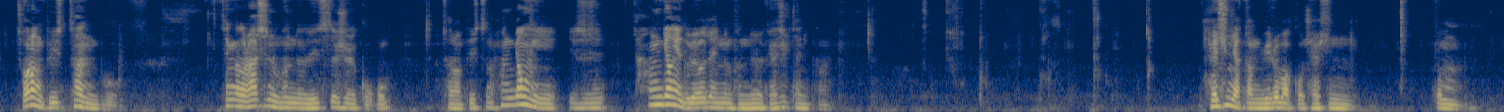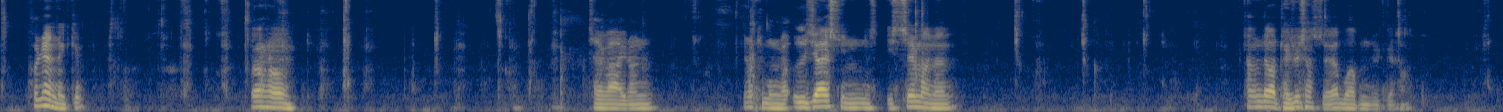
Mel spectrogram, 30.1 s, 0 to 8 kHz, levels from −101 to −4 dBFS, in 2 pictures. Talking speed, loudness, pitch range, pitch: 185 characters per minute, -35 LUFS, 110-135 Hz, 120 Hz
